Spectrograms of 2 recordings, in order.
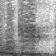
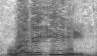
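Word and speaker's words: Ragaini: We've been saying his name wrong for 4 years, and his dad's mad about it. It's an Italian name. We got to get it right. So it's Reganey, and we got to get that right.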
